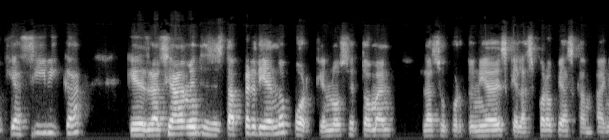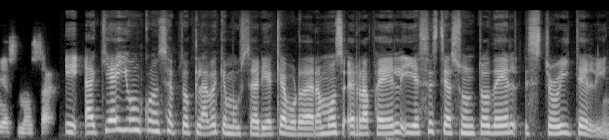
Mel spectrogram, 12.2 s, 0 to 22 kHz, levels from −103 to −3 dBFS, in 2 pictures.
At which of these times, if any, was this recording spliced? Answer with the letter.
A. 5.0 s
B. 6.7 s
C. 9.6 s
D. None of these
B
